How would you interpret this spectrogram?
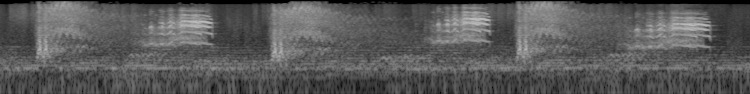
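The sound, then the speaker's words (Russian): Attacking birds screech loudly in three repeating waves, each beginning with a sharp whooshing rush of wings and ending in shrill, wavering cries; their copper feathers whistle like arrows. No one speaks. “Птицы нападают на нас. Медные перья свищут, как стрелы.”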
